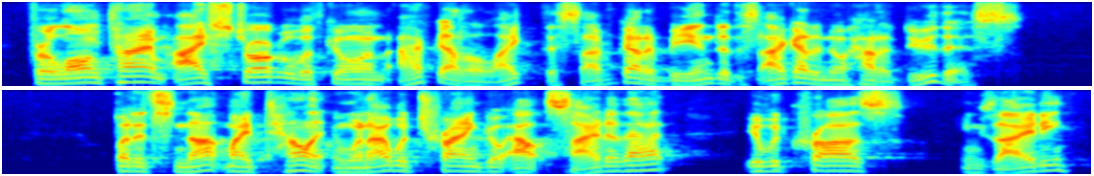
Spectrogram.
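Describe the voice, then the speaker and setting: A man's voice: mid-range voice, a bit bright. A male pastor preaching a sermon in a conversational, self-deprecating storytelling manner. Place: church sanctuary.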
